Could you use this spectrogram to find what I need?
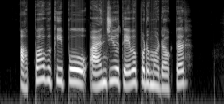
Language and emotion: Tamil, sad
